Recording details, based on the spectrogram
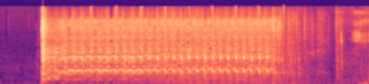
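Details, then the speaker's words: Relative compression test with one spark plug refitted loosely to leak: about three seconds of steady starter cranking with one softer beat per cycle; low compression on one cylinder. "so let's put the plug back in loosely and see if it picks up the compression loss on that cylinder"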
